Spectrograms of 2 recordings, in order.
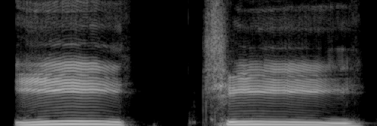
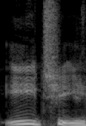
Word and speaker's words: ichi: because they kept saying, "Okay, here's how you say one, e chi." I'm like, "Okay, yeah, that's true, but you can also just say Is ichi, that itchy? ichi," and then like they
